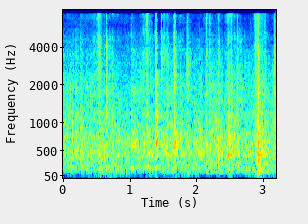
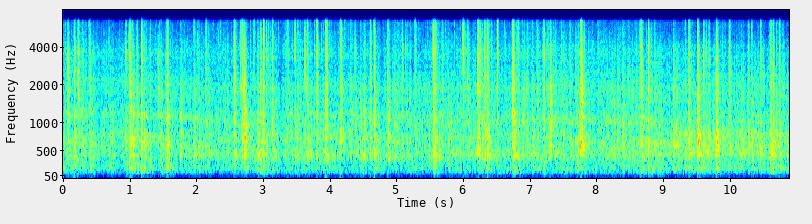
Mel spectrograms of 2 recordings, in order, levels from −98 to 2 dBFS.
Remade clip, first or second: first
